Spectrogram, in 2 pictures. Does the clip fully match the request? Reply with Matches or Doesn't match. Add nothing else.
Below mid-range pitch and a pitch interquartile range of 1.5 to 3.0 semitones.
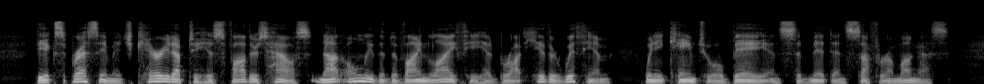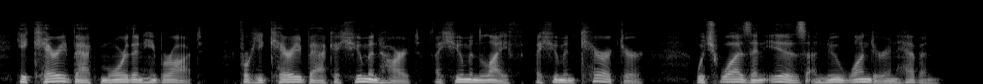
Doesn't match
